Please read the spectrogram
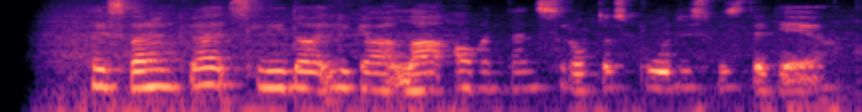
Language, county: Lithuanian, Kaunas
